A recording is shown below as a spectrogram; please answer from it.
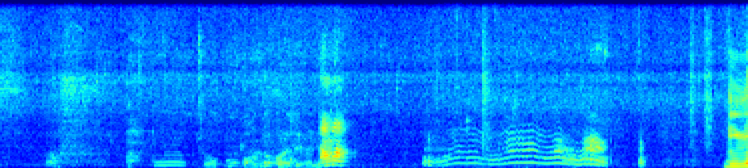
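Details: Two cat brothers fighting on a lap, giving drawn-out, wavering yowls and caterwauls that rise and fall in pitch, with short cries in between, and a person speaking nearby.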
